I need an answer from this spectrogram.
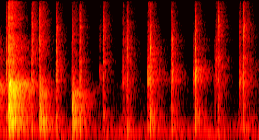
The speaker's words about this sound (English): Golf claps.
